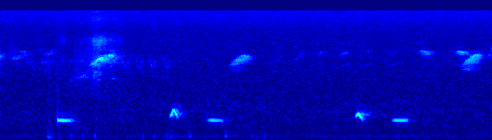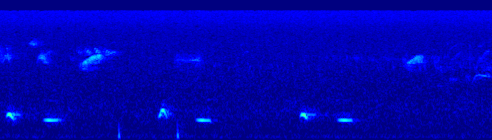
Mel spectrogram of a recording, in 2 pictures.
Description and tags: Cuckoo Call
The sound of the elusive Cuckoo and a clear denotation that Spring has definitely arrived.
